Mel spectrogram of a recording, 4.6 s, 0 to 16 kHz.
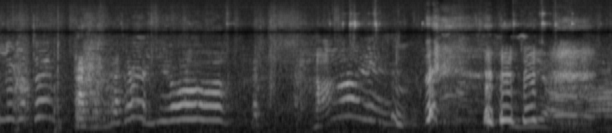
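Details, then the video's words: Husky greeting its male owner home after two months apart, in Telemark, Norway, August 2014: long rising-and-falling whines and howl-like cries, some with clear harmonics, broken by short yips, with people talking over it. "Husky welcoming daddy home"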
